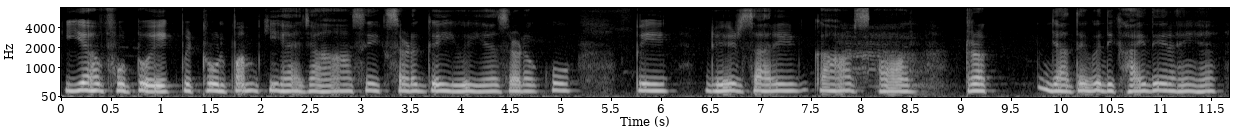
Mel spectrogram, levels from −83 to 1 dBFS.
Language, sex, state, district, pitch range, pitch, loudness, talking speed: Hindi, female, Uttar Pradesh, Etah, 210-225 Hz, 220 Hz, -26 LUFS, 140 wpm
